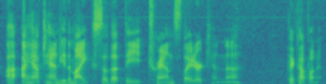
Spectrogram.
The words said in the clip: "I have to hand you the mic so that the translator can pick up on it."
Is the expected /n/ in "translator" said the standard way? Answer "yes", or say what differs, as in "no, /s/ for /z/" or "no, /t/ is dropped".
yes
